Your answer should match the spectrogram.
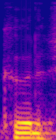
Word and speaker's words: could: porque se escriben parecidas y todos tienen la L que no suena y el mismo sonido de la U corta. Así que would, could, should.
